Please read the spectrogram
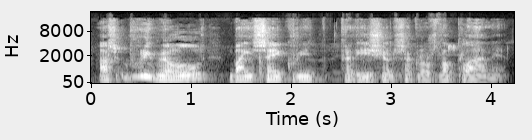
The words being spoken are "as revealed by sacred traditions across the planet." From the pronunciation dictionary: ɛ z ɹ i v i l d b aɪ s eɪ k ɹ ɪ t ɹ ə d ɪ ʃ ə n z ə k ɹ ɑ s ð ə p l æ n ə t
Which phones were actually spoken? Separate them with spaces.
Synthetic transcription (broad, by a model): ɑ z ɹ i b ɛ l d b aɪ s eɪ k ɹ ɪ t ɹ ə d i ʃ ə n s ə k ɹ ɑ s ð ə p l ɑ n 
